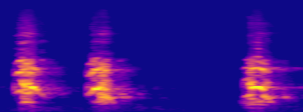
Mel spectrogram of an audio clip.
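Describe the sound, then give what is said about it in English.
Three sharp dog barks, two in quick succession and a third after a short pause, loud with no one talking. “What bark is that? That's not the horny bark.”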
